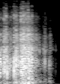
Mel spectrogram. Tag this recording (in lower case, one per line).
rattle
